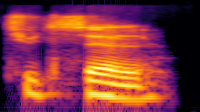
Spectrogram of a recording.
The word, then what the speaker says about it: Tout Seul: and I was purchasing a copy of Tout Seul by Chabutier. You can correct my pronunciation. – Yeah, that sounds right.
